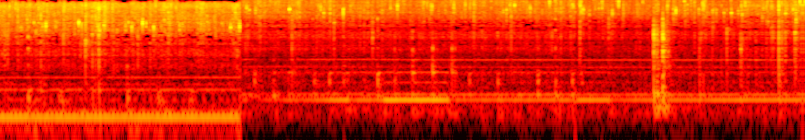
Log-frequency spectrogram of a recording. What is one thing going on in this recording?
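Chopsticks scrape and tap against a pan.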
